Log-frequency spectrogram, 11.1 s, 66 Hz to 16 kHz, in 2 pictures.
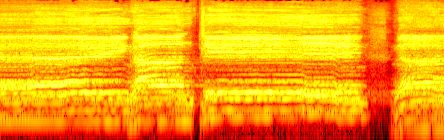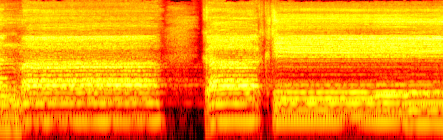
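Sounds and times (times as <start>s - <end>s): male choir singing a hymn: 0.0s - 11.0s.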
